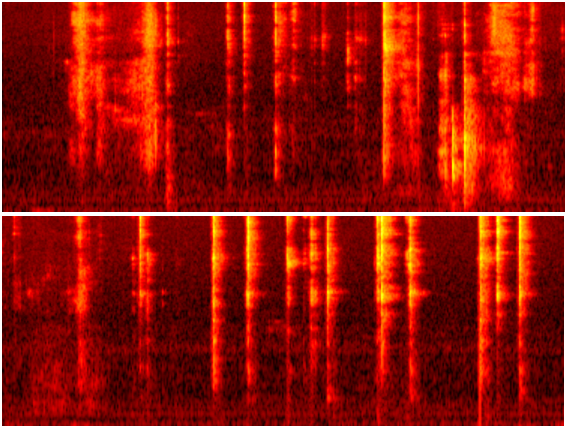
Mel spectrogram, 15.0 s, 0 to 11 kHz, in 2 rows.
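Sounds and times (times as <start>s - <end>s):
scraping and rustling: 0.9s - 2.3s.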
